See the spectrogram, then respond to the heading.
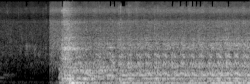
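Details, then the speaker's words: Sea Ray boat, Mercruiser Chevy 350 5.7 L 260 hp, started after a power steering leak check found the cooler dry: a quiet start, then it catches at once and settles into a steady, even run with no knocks. Normal start. "the other good news is we get to fire up this 350 with 260 horses of Fury and listen to it sing"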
